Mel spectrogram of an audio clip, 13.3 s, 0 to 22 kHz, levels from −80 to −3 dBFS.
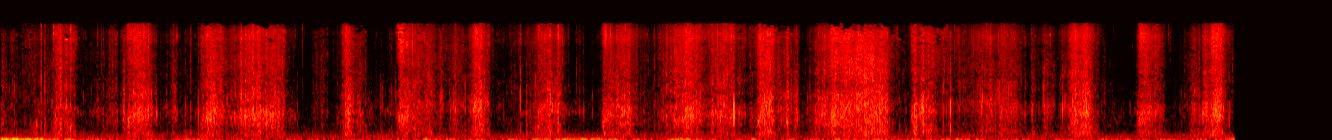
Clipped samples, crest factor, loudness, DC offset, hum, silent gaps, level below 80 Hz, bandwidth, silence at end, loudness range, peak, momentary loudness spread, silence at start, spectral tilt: under 0.1%; 24 dB; -38 LUFS; under 0.1%; none; none; -52 dBFS; 11.5 kHz; 1 s; 4 LU; -14 dBFS; 12 LU; 0 s; -1 dB/octave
